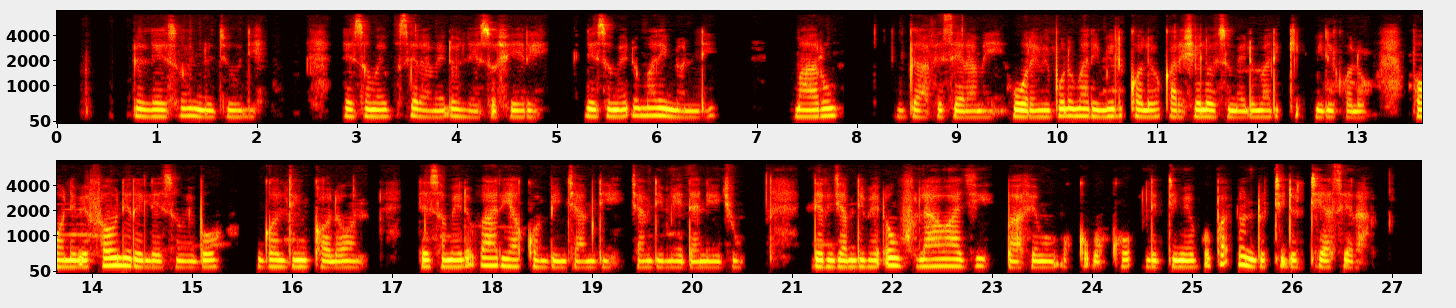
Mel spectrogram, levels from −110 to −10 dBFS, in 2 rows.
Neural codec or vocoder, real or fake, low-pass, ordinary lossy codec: none; real; 7.2 kHz; AAC, 48 kbps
